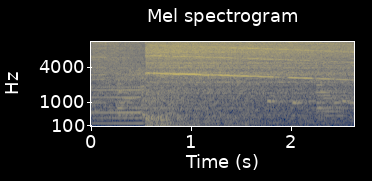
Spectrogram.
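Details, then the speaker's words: Newly installed permanent onboard air compressor filling a tank: steady high hiss over the compressor hum, an air leak on the fill line before the one-way valve, suspected at a bung or joint, not yet confirmed. "Okay, so as you can hear, it's got a pretty dramatic air leak somewhere. Just trying to see where it's coming from."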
